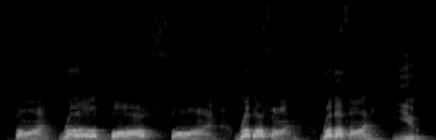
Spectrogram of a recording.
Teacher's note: So here I'm taking the F from off and I'm adding it to on.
